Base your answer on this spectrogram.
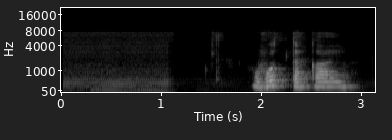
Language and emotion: Russian, neutral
